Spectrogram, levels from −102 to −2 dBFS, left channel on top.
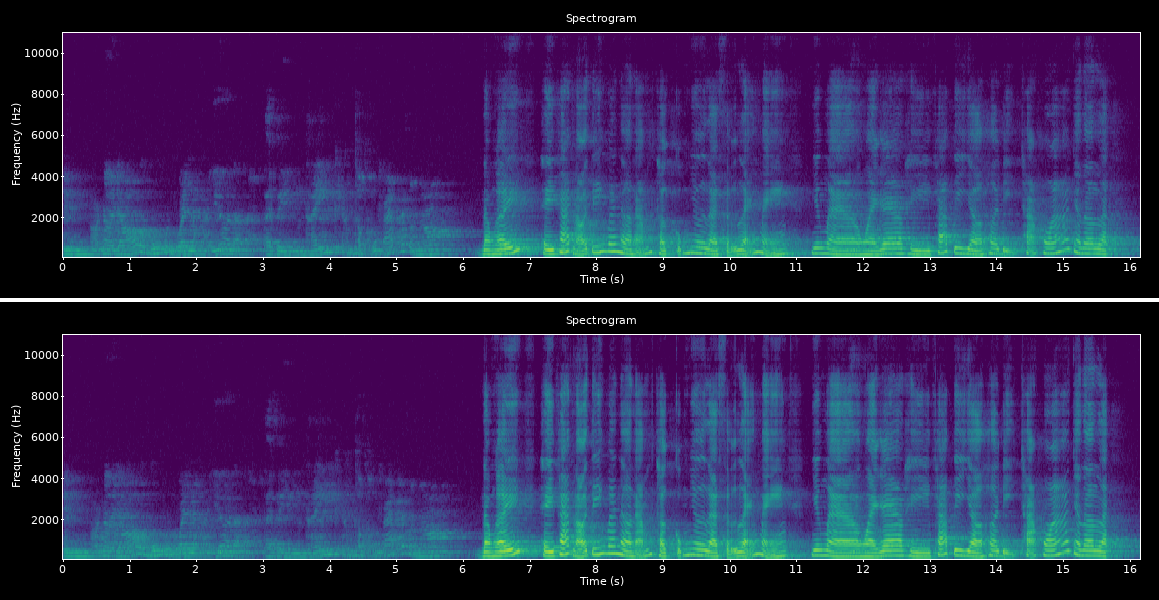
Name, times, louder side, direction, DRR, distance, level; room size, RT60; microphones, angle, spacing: voice 1, 0.0-5.7 7.4-7.9 11.6-12.1, equal, 40° left, -2 dB, 2.9 m, -48 dB
voice 2, 6.2-6.9 7.2-10.9 11.2-15.7, right 4 dB, 25° right, 11 dB, 0.4 m, -28 dB
25.0 x 21.5 x 5.7 m, 2.4 s
head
